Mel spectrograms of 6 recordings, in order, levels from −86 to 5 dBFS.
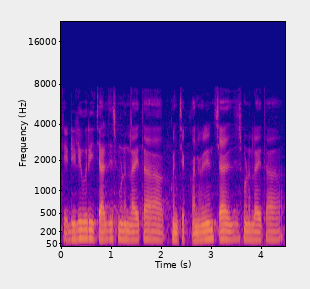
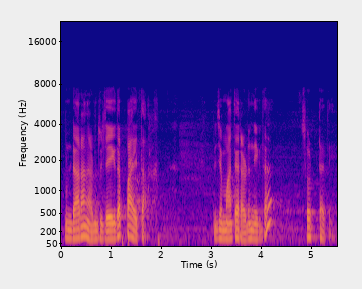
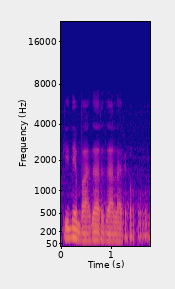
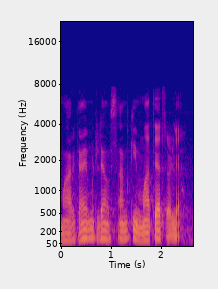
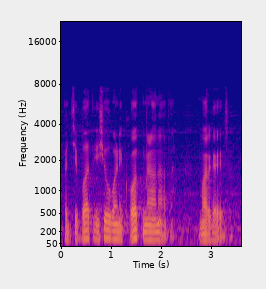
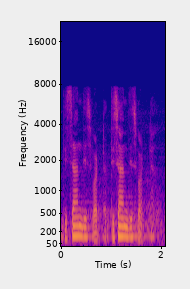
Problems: constant background noise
